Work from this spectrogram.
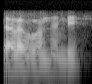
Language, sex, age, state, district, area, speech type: Telugu, male, 45-60, Andhra Pradesh, Eluru, urban, conversation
